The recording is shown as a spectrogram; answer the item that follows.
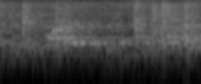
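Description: Voices talking and laughing in the background, with a few sharp taps about a quarter second in and again past the middle.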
